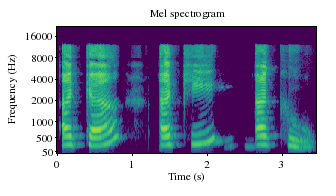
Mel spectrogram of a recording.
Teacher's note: जैसे ही soft palate का complete होता है हार्ड स्टार्ट होता है, बस वहीं से काफ का मखरज है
